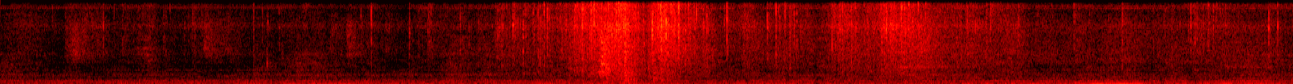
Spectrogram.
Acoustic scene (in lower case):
elevator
